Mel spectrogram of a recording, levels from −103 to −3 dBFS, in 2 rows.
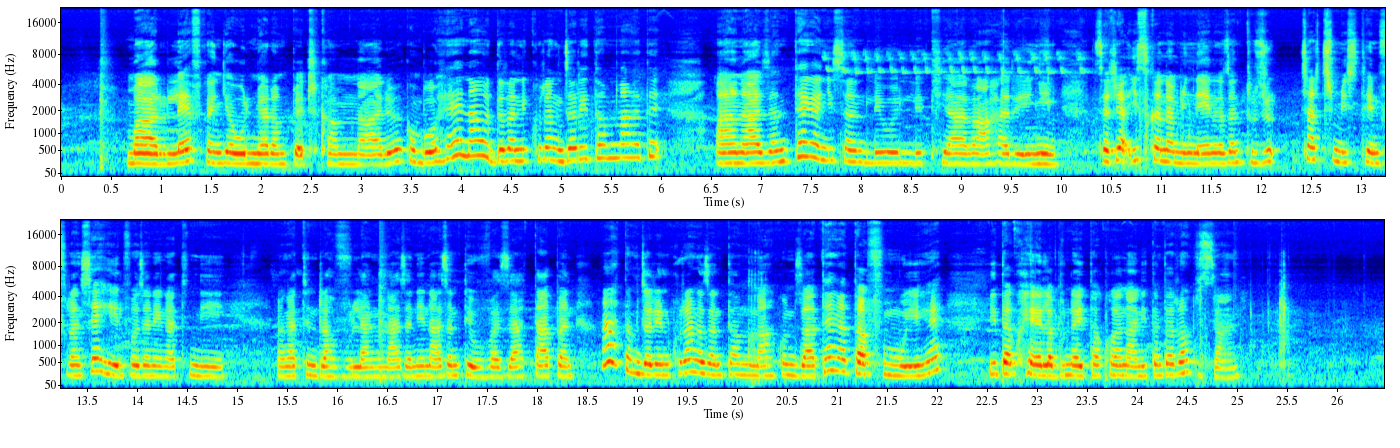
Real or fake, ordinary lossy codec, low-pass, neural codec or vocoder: fake; none; none; vocoder, 48 kHz, 128 mel bands, Vocos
